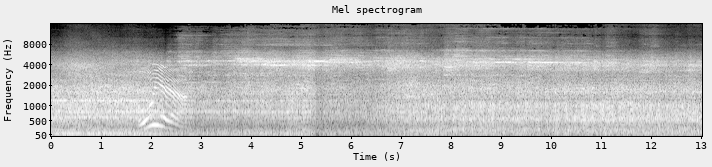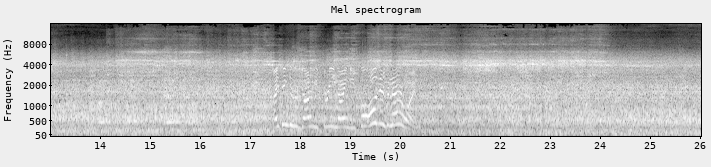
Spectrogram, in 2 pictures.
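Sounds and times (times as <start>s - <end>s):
freight train wheels rumbling: 0.0s - 26.0s
high-pitched wheel squeal: 2.6s - 13.1s, 14.0s - 24.9s.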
